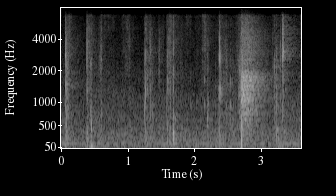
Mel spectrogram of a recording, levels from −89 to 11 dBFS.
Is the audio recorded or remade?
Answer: recorded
